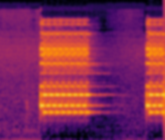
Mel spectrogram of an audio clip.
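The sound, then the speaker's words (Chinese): A BlackBerry phone ringtone: a loud, bright electronic ring with a steady tone plays for about half a second, fades out, then starts again after a short pause. No one speaks. “我给大家听一听啊，黑莓的声音啊，这很多人都没听过黑莓的铃声到底什么样，其实可能会让你大失所望啊。”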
